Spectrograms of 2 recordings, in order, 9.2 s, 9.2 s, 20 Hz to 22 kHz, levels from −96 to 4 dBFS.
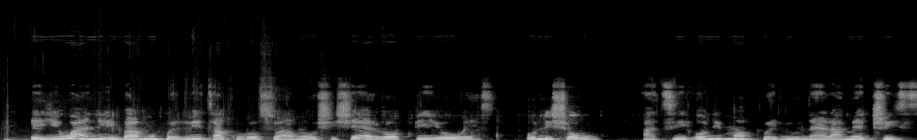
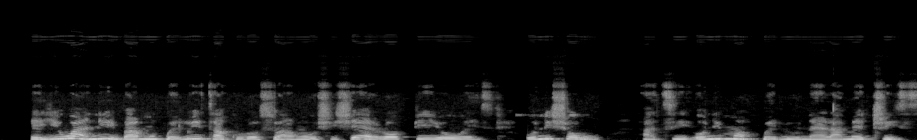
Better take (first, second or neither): second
